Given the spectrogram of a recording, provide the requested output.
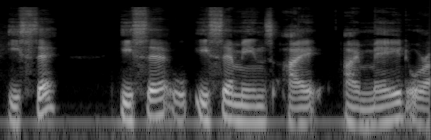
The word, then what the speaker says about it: hice: Remember that the H is silent. So we have hice.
